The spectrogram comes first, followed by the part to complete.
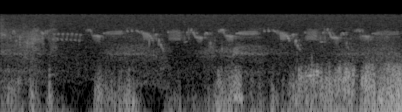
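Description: Small birds chirping high and repeatedly over open moorland, with a low rumble of wind on the microphone that grows louder toward the end.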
